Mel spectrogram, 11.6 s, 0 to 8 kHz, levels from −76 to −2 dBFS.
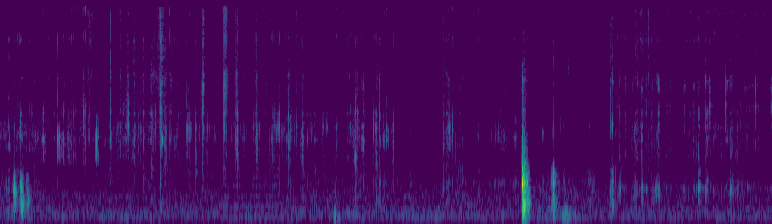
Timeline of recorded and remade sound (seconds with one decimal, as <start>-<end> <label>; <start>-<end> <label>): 0.0-3.3 recorded; 3.3-4.2 remade; 4.2-11.6 recorded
